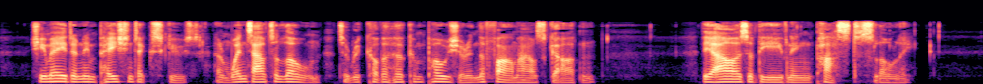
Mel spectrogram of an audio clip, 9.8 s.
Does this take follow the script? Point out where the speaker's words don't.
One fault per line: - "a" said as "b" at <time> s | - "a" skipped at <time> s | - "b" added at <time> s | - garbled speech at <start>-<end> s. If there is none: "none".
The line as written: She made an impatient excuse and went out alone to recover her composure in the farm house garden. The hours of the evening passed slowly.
none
